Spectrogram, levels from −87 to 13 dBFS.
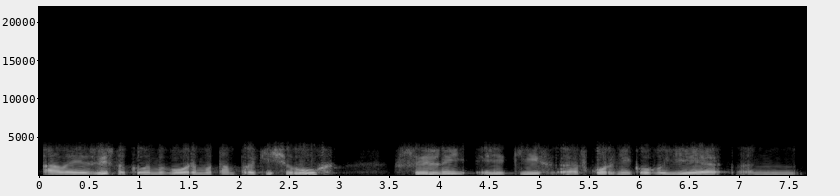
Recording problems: phone-call audio; poor line

